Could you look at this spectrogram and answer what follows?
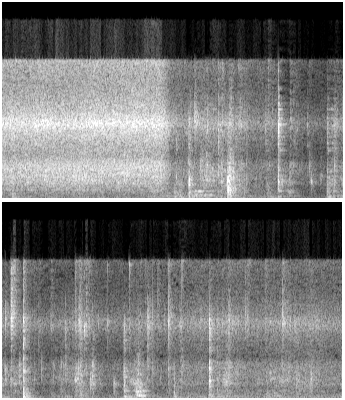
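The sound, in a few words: pork fat rendering, sizzling in pan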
